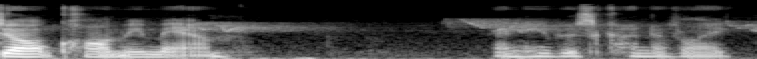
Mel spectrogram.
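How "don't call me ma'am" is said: play-acted very stern, severe, unbending tone. Retelling what a driver told a polite hiker: imitating a stern remark. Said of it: "she says very sternly".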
